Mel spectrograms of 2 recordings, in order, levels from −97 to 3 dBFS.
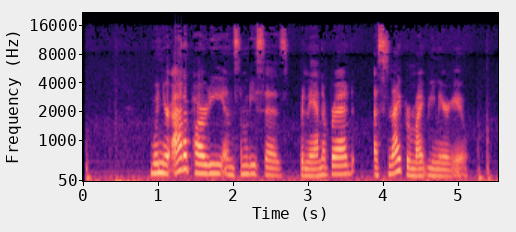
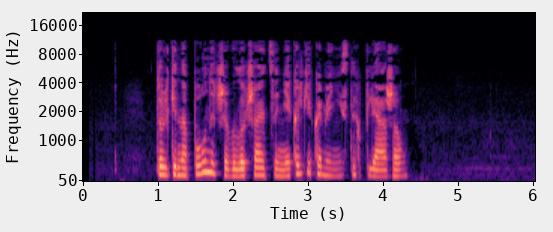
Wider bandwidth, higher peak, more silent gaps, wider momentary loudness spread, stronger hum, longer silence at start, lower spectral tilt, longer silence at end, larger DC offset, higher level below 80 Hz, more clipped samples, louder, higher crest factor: first, 16.5 kHz vs 11.5 kHz; first, 0 dBFS vs -4 dBFS; neither; about the same, 13 LU vs 13 LU; neither; second, 0.05 s vs 1 s; about the same, -5 dB/octave vs -5 dB/octave; second, 0 s vs 1.7 s; neither; first, -38 dBFS vs -70 dBFS; neither; first, -15 LUFS vs -21 LUFS; about the same, 16 dB vs 18 dB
